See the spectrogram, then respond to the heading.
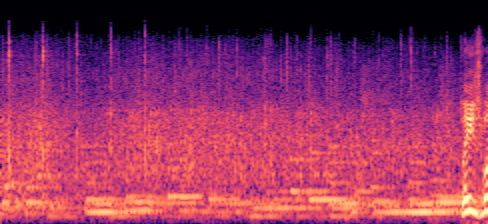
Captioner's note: applause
